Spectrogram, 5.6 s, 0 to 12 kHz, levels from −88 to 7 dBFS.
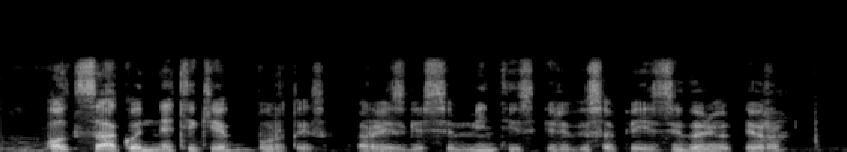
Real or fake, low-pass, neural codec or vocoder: fake; 7.2 kHz; codec, 16 kHz, 8 kbps, FreqCodec, larger model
